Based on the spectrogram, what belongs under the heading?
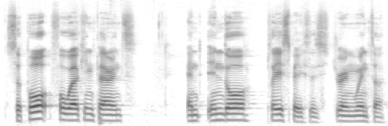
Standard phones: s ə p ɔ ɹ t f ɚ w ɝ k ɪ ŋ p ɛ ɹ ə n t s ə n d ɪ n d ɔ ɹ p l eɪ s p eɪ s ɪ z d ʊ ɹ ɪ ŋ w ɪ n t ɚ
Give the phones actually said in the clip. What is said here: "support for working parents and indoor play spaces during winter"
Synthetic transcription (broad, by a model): s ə p ɔ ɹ t f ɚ w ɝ k ɪ ŋ p ɛ ɹ ə n t s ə n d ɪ n d ɔ p l eɪ s p eɪ s ɪ z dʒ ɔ ɹ ɪ ŋ w ɪ n t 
